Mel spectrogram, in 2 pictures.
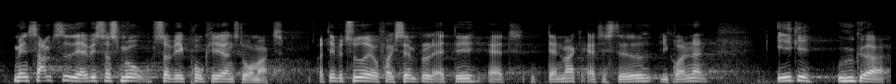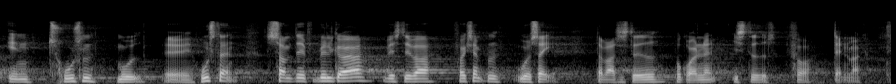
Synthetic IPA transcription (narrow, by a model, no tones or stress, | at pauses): mensɑ̈mt͡sʰið̰ˠiæɐʋisɒ̽smɔ̰̽ːsɒ̽ʋieɡ̥̚pʰʁo̝ʋokʰe̝̰ːɐe̝nsd̥o̝ːɐmɑ̈ɡ̥̚d̥ | ɒ̽d̥e̝b̥e̝t͡sʰy̰ːð̰ˠɐjo̝fɒ̽eɡ̥sem̰b̥l̩æd̥e̝æd̥ːænmɑ̈ːɡ̥æɐt͡sʰe̝lsd̥eːð̞ˠəiɡ̥ʁɶnlæn̰ | e̝ɡ̥əuð̞ˠɡ̥ɶɐe̝nt͡sʰʁusl̩mo̝ð̞ˠøʁuslæn̰sɒ̽md̥e̝ʋe̝ləɡ̥ɶːɐʋe̝sd̥e̝ʋɑ̈fɒ̽eɡ̥sem̰b̥l̩uesɛ̰ː | d̥ɑ̈ʋɑ̈t͡sʰe̝sd̥eːð̞ˠəpʰɒ̽ɡ̥ʁɶnlæn̰isd̥eð̞̰ˠð̩ˠfɒ̽d̥ænmɑ̰̈ːɡ̥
